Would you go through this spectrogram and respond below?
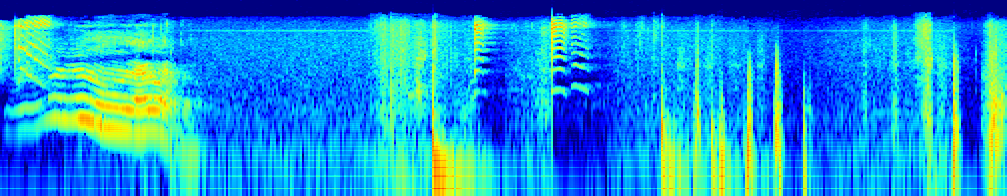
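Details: Rhodesian Ridgeback named Nika singing a tune indoors: one drawn-out, harmonic-rich whine sliding downward for over a second, followed by scuffling clicks, thumps and a few brief high squeaks.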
